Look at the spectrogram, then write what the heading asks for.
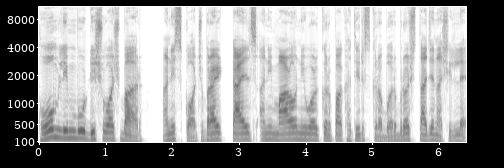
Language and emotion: Goan Konkani, neutral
